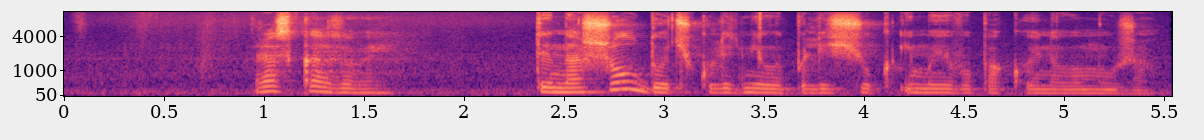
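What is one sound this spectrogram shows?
A young man speaks tensely nearby.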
